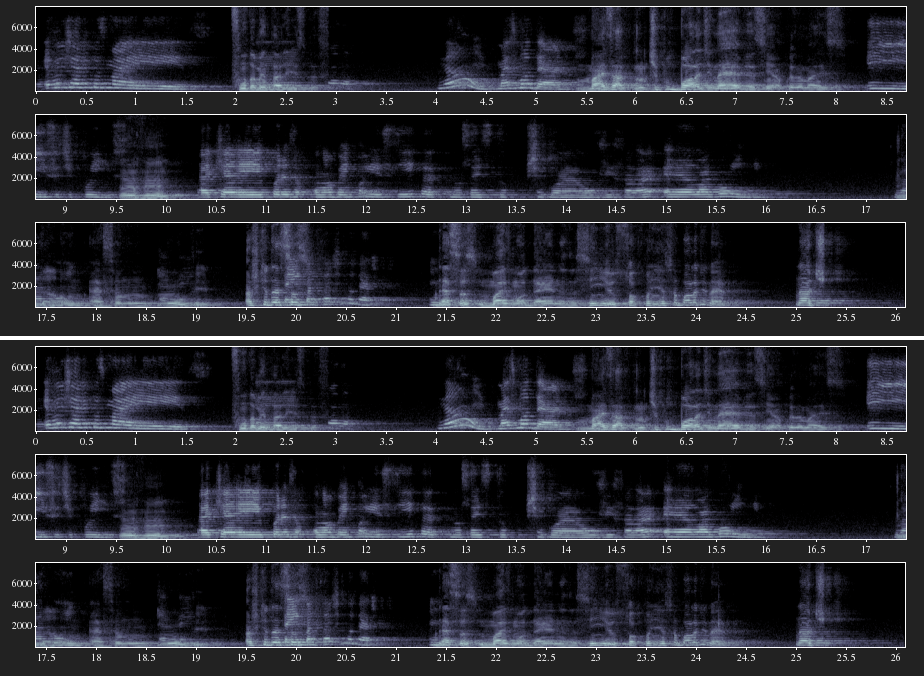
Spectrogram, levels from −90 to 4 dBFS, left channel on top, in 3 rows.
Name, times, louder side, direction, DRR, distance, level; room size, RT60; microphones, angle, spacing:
voice 1, 0.1-1.5 2.2-2.6 2.9-3.2 4.0-5.4 8.3-9.7 10.3-16.0 17.3-18.1 18.6-19.0 19.9-20.8 21.3-21.5, right 2 dB, 40° right, 2.2 m, -31 dB
voice 2, 2.0-2.8 5.4-8.0 9.5-10.1 17.3-19.1 19.5-20.1 21.4-24.4 25.0-25.3, equal, 20° left, 1.9 m, -29 dB
29.0 x 15.0 x 8.5 m
head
